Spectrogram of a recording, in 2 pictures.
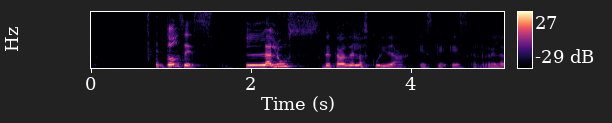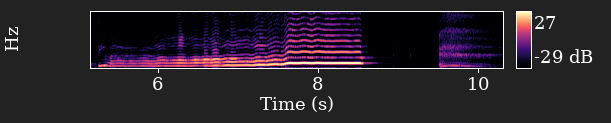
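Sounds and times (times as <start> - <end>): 
speech: 0.8 - 6.5
loud high-pitched scream: 6.0 - 8.8.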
